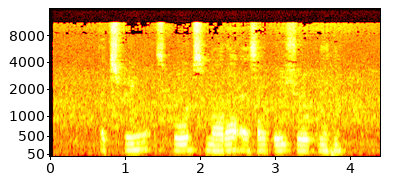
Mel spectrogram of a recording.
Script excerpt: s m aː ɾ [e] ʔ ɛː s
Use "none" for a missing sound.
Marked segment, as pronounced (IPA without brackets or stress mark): a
